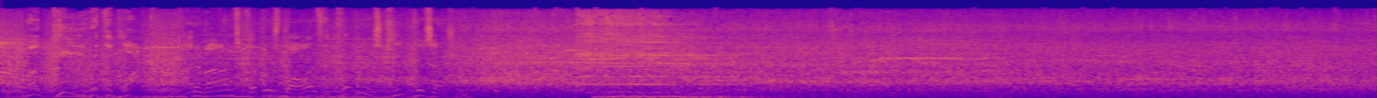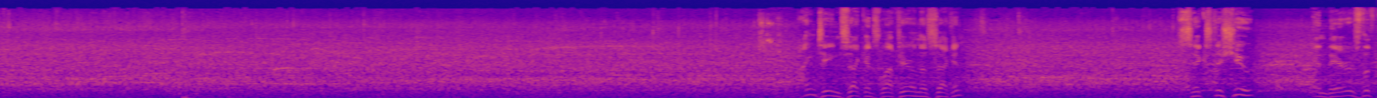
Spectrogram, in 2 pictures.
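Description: A large crowd murmurs and cheers in a big echoing arena.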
